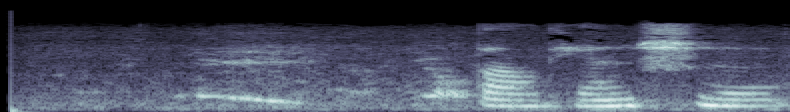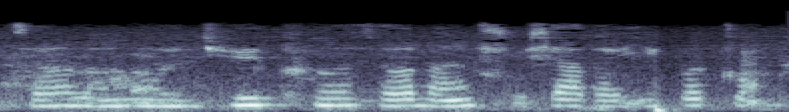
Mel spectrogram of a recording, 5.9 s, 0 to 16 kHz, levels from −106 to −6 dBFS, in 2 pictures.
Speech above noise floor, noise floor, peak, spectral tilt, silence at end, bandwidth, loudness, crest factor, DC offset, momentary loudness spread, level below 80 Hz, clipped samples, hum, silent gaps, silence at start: 25 dB; -47 dBFS; -6 dBFS; -6.5 dB/octave; 0 s; 7.4 kHz; -23 LUFS; 18 dB; under 0.1%; 11 LU; -42 dBFS; under 0.1%; none; none; 0.05 s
